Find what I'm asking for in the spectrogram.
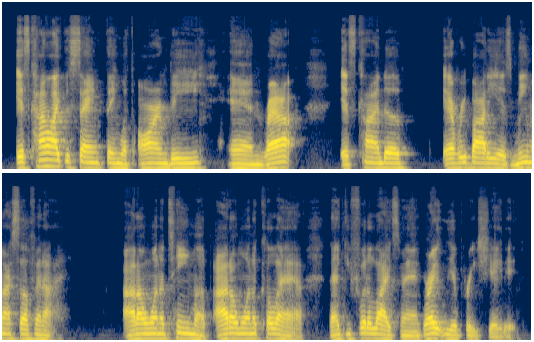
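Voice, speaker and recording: Medium in pitch, this man's voice has a dark, mellow tone. He keeps a moderate pace. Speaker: author. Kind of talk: live stream chat. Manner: loud; casual, animated.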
